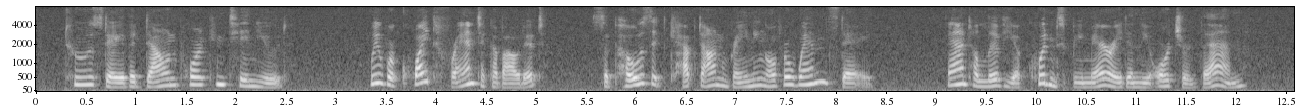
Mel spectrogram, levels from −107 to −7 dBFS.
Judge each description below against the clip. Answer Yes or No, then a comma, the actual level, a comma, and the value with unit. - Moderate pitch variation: No, wide, 7.0 semitones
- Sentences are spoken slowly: Yes, slow, 125 wpm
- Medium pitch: No, high, 210 Hz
